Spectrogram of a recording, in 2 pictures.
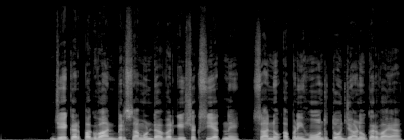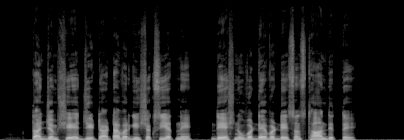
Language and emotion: Punjabi, neutral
